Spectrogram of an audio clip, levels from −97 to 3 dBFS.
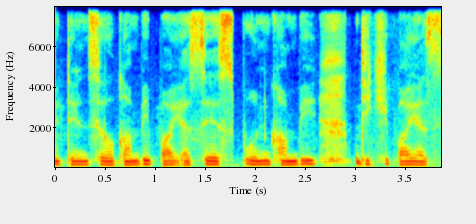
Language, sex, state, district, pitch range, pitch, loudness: Nagamese, female, Nagaland, Kohima, 160-175 Hz, 165 Hz, -14 LUFS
